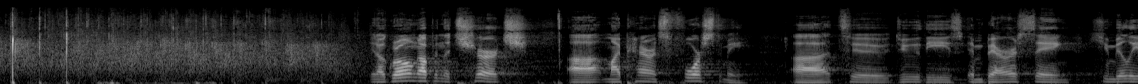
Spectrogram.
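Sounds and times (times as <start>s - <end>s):
audience clapping: 0.0s - 4.3s
speech: 3.7s - 11.3s.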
